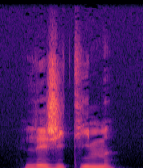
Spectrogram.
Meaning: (adjective) legitimate; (noun) one's regular sexual or romantic partner (as opposed to a partner with which one is having an affair)
- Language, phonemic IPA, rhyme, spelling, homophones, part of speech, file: French, /le.ʒi.tim/, -im, légitime, légitimes, adjective / noun / verb, Fr-légitime.ogg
